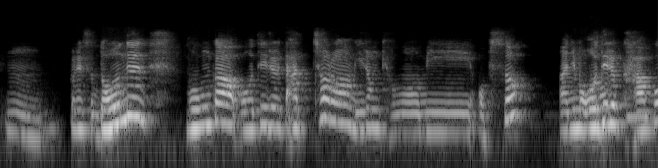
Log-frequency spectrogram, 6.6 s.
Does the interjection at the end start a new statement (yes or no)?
no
